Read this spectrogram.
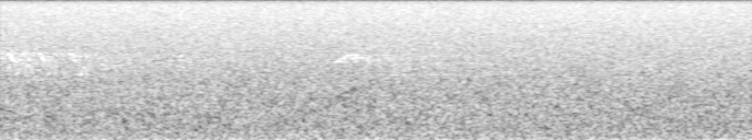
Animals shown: forest ambience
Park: Marsh-Billings-Rockefeller National Historical Park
